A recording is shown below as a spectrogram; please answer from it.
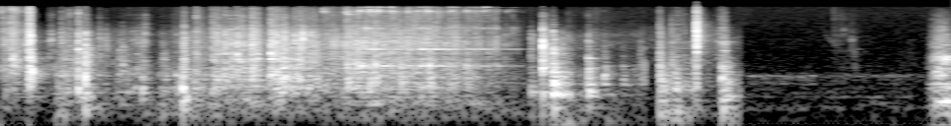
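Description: Clicks, knocks and rustling of objects being handled, with a denser stretch of rustling in the middle.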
